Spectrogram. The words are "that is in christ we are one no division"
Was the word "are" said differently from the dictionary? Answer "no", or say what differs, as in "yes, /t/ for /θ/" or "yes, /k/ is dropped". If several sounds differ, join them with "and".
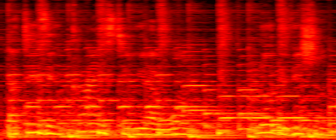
yes, /l/ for /ɹ/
